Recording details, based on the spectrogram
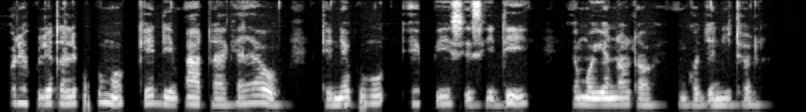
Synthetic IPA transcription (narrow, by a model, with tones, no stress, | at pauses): ko˦ɾeku˨le˦ta˨lɪ˦pku˦mokːe˦dimatak̬a˦ja˦o˨ | te˨ne˦pu˦u˦ | episisidi | jɔ˦mo˨jɔna˦ldɔ˨kiŋkod͡ʒe˨nitʰol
